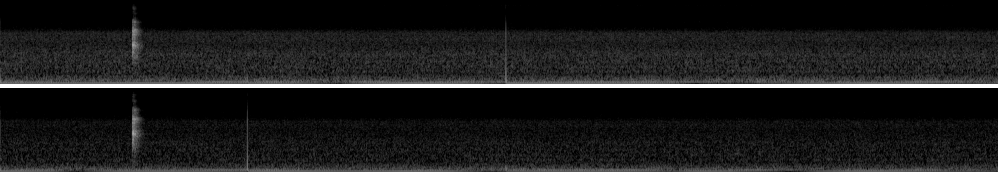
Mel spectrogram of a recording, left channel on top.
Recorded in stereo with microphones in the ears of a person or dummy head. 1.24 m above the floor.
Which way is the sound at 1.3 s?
Centre (ahead or behind).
